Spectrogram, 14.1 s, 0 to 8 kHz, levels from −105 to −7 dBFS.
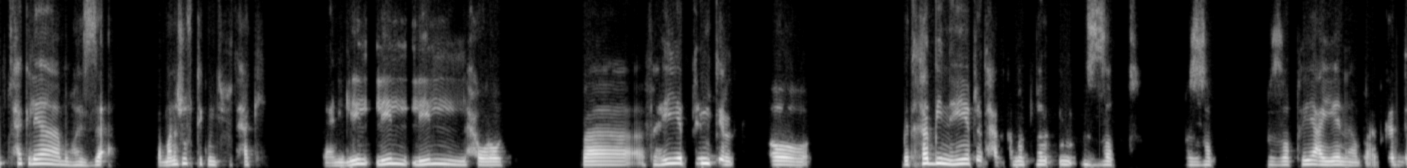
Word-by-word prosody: بتضحكي 235 -2 -5
ليه 220 - +6
يا 210 -4 +3
مُهزّأة، 155 0 -3 0.4
طَب 150 - -7
ما 160 - +2
أنا 190 - +2
شُفتِك 235 -4 -5
وأنتِ 170 -2 -3
بتضحكي، 165 0 -12 0.6
يعني 140 +2 -4
ليه 185 +8 +4
ال - - -6
ليه 200 +4 +4
ال 215 -4 +2
ليه 200 -2 +1
الحوارات؟ 160 -1 0 0.7
ف - - 0 0.7
فهي 220 +7 +4
بتنكِر 235 -9 +3 0.4
آه. 170 -4 +3 1.0
بتخبّي 230 +6 +5
إن 225 - +6
هي 210 +3 +5
بتضحك، 190 - -7
طَب - - -8 0.2
م - - +1
م 180 - 0 0.2
م - - -3
بالضبط. 170 -1 -7 0.4
بالضبط. 165 +1 -8 0.5
بالضبط. 165 +1 -7
هي 195 - +3
عيّانة 165 -4 +1
بقى - - -9
بجد، - - -6
175 Hz, 155 wpm, -22 LUFS, 165-215 Hz, 1.0 s, ليه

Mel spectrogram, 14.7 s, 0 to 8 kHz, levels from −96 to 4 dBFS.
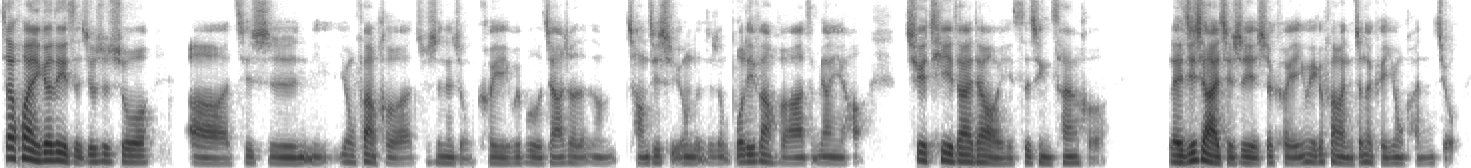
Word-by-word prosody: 再 185 - +6
换 180 -4 +8
一 135 - +4
个 145 - +9
例 145 -2 +6
子 110 -5 -3
就 120 +3 -1
是 125 -1 -2
说， 115 -2 -1 0.3
呃， 95 -2 -1
其 110 - -8
实 195 - -3
你 195 0 -6
用 120 -2 -7
饭 115 -1 0
盒， 95 -1 -7
就 110 - -19
是 110 -1 -7
那 105 - -3
种 100 - -11
可 105 - -9
以 100 -1 -4
微 105 +1 -8
波 105 - -12
炉 100 -2 -3
加 100 0 -3
热 105 -1 -7
的 100 - -7
那 - - -17
种 200 -1 -11
长 95 - -6
期 110 +1 -5
使 110 - -4
用 105 - -4
的 - - -6
这 105 - -14
种 105 0 -10
玻 115 - 0
璃 125 +1 +2
饭 120 -5 -1
盒 100 -1 -7
啊， 100 0 0
怎 - - -14
么 215 - -9
样 210 -1 -3
也 200 - -6
好， - - -11 0.4
去 145 -2 +2
替 135 -1 +2
代 125 -1 +5
掉 110 -4 +2
一 95 +1 -8
次 105 +2 -5
性 105 -1 -3
餐 105 +1 -3
盒。 105 - -15 0.6
累 115 -1 +6
积 135 +6 +6
下 135 - +9
来 110 - +9
其 105 - 0
实 105 +1 +1
也 100 -2 +3
是 105 - -2
可 105 - -5
以， 100 - 0
因 110 - -3
为 120 - -2
一 - - -2
个 120 - -4
饭 120 -2 -1
盒 105 - +2
你 95 - -3
真 115 - -2
的 115 - -2
可 - - -8
以 - - -5
用 100 0 -4
很 195 - -13
久， 445 - -10
110 Hz, 325 characters per minute, -23 LUFS, 100-130 Hz, 0.6 s, 个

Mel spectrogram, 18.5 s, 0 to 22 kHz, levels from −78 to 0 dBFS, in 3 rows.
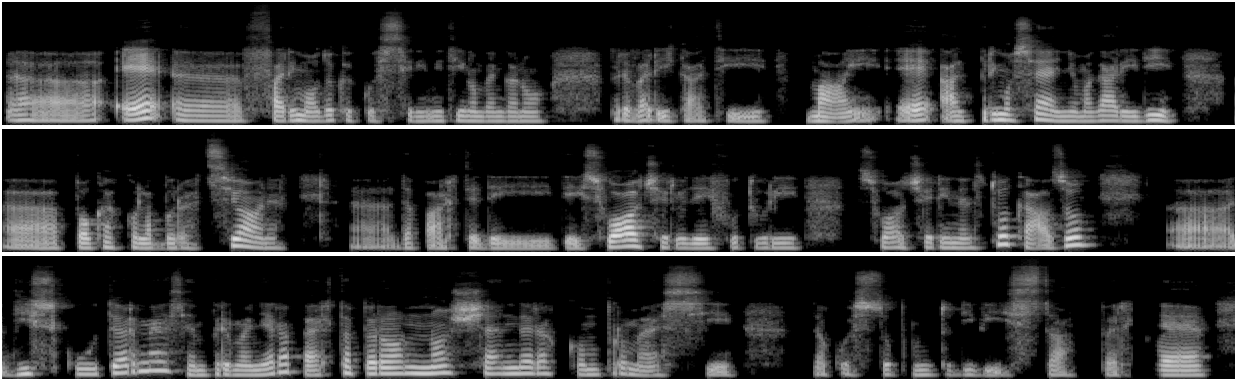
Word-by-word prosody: Uhm, 80 - 0
e, 190 +6 +7
ehm, 160 -3 -1
fare 155 +1 0
in - - +4
modo 150 +3 0
che 155 - -7
questi 150 - -7
limiti 150 +2 -4
non 150 - 0
vengano 145 0 -3 0.3
prevaricati 140 +1 -3 0.2
mai 145 -2 +1
e 165 - +3
al 150 0 0
primo 185 0 +3
segno 160 -5 +1
magari 150 0 +1
di, 160 0 +1 0.3
uhm, 75 -2 0
poca 155 +2 +1
collaborazione, 150 +2 +1 0.3
uhm, - - -8
da - - -5
parte - - -2
dei 70 0 -3
dei 70 - -2
suoceri 180 -4 +5
o - - 0
dei 145 0 +1
futuri 150 0 -6 0.3
suoceri 160 -1 -2
nel 150 0 -4
tuo 265 - +5
caso, 240 -2 +3 0.3
uhm, - - -3
discuterne 210 +10 +1
sempre 155 - -2
in - - -3
maniera 155 +8 +2
aperta 210 -5 0
però 190 0 +4
non 200 +2 +4
scendere 190 -2 +3
a 195 - -3
compromessi 155 - -4 0.3
da - - -8
questo 160 - -2
punto 150 -1 -8
di 155 +1 -8
vista - - -5
perché 145 - 0
155 Hz, 170 wpm, -23 LUFS, 145-180 Hz, 0.3 s, e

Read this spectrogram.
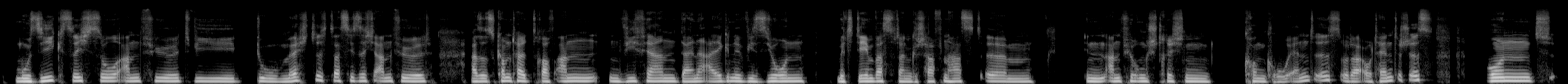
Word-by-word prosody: Musik 140 +5 +4
sich 165 0 0
so 160 0 +1
anfühlt, 150 -1 -1
wie 140 -2 0
du 140 -4 0
möchtest, 165 +6 -1
dass 165 - +1
sie - - -3
sich 160 -1 -2
anfühlt. 145 -1 +1 0.4
Also, 135 +1 +3
es 125 -4 -4
kommt 160 -1 +1
halt 150 -3 +1
drauf 140 -3 0
an, 150 +1 +1
inwiefern 145 +1 +1
deine 135 +2 0
eigene 140 +1 +1
Vision 145 +2 +2 0.3
mit 135 -1 -1
dem, 140 0 +4
was 145 -1 +1
du - - -22
dann 135 -2 0
geschaffen 135 +3 -3
hast, 140 0 -4
ähm,- 135 -3 -1 0.5
in 140 -1 +2
Anführungsstrichen- 145 -2 -1 0.3
kongruent 135 +5 -3
ist 200 0 -3
oder 140 -2 -1
authentisch 145 - -2
ist. 200 0 -1 0.5
Und 165 - +5
145 Hz, 140 wpm, -21 LUFS, 140-155 Hz, 0.5 s, Und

